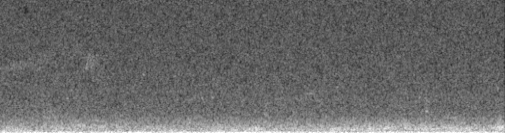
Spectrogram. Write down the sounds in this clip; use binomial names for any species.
forest ambience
